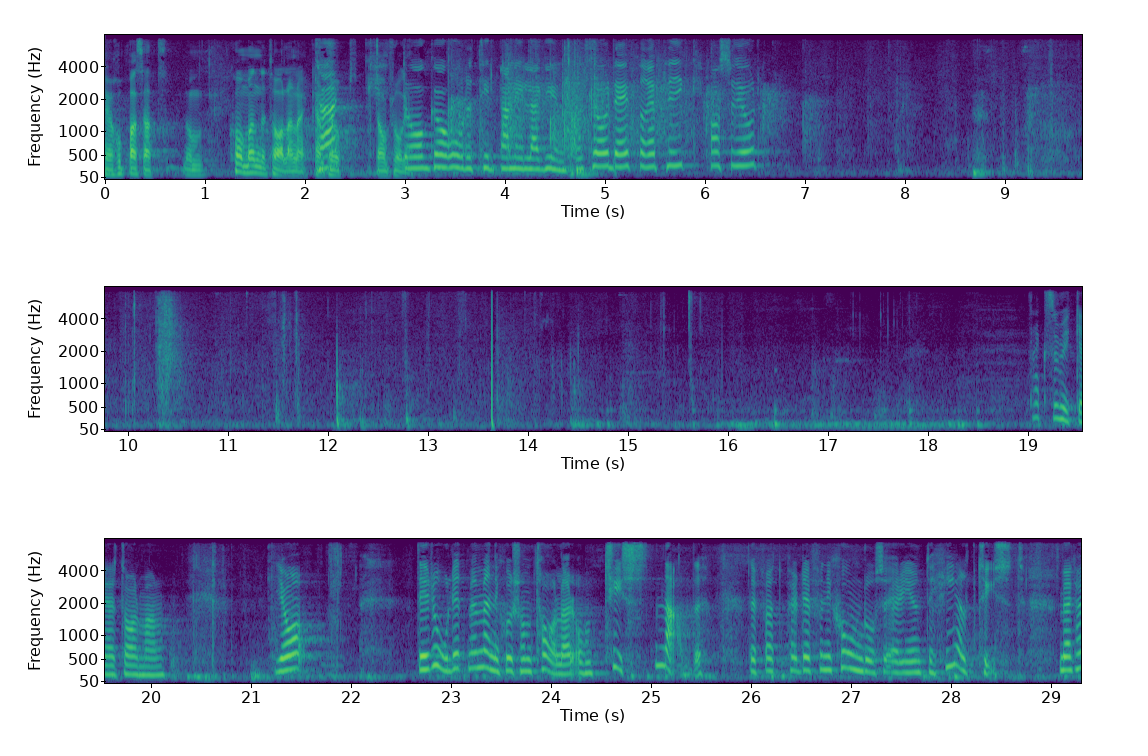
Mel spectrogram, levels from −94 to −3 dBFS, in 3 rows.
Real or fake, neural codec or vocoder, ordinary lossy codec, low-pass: real; none; none; 7.2 kHz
